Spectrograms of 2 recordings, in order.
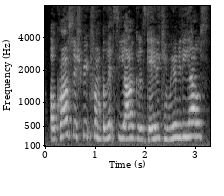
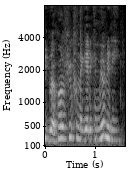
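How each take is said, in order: First: More measured, spaced-out retake; slow down so each word is clear; slower. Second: Hurried, run-together delivery; rushed. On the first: Storyteller re-explaining where the church was, slower. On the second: Storyteller racing through the neighborhood layout, rushed. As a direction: rattle it off quickly. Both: Real, not acted. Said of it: "Let me talk slower".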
